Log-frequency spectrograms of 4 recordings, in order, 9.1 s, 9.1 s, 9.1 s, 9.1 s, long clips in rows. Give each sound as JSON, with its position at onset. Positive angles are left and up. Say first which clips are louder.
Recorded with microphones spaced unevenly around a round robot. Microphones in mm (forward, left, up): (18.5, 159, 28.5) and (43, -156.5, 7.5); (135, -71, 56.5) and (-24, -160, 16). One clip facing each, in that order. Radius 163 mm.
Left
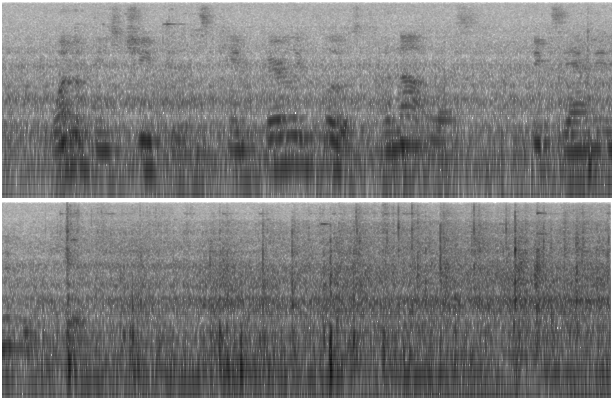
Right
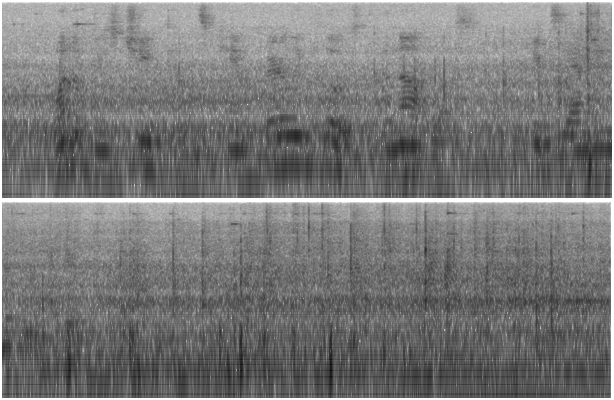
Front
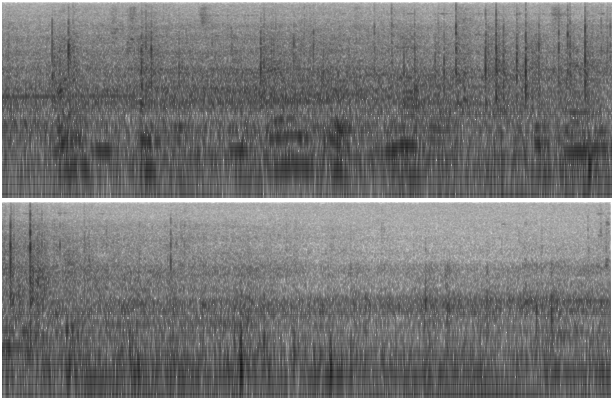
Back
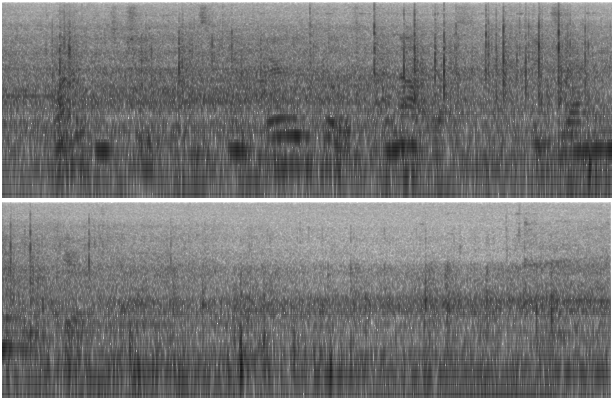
{"t": 0.4, "sound": "a man speaking", "louder": "left 2 dB, back 3 dB", "azimuth_deg": -145, "distance_m": 3.5}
